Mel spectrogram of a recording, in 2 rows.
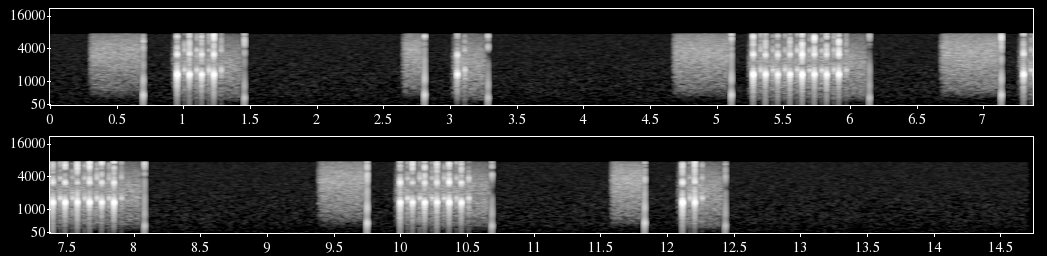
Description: Pulse dialling, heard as a rotary dial, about 11 pulses a second. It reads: 4 1 8 7 6 2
